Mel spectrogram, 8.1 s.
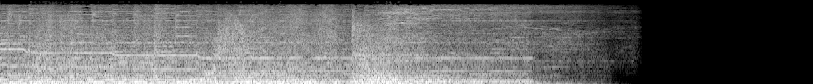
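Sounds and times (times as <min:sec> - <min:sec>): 
trailer music: 0:00.0 - 0:06.4.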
